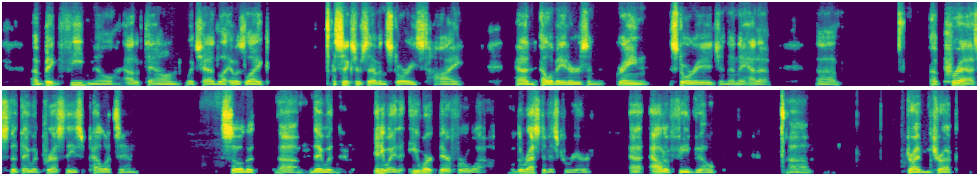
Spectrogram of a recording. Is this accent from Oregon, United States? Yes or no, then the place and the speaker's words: yes; Umatilla, Oregon, United States; born there; I was born in Umatilla.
